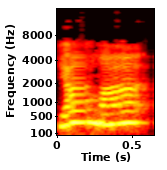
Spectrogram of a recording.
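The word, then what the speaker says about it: jama: can see it here the j is not pronounced as j it's pronounced as the y okay so it's posted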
